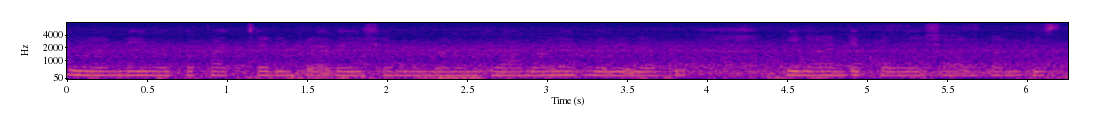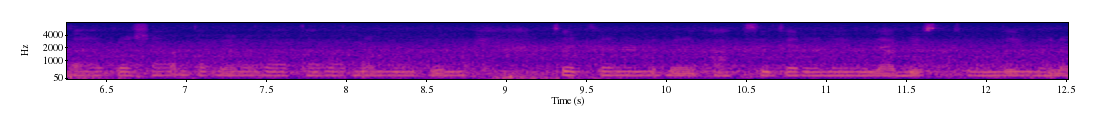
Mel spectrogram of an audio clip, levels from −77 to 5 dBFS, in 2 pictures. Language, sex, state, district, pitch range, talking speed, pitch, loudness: Telugu, female, Andhra Pradesh, Guntur, 200-210 Hz, 90 wpm, 205 Hz, -35 LUFS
